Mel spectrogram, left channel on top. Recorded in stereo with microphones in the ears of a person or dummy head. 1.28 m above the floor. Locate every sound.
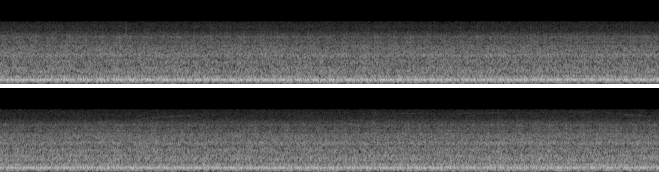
Only background noise.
